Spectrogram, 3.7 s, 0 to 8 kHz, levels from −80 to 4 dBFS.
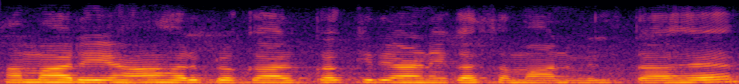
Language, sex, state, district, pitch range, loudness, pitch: Hindi, female, Haryana, Rohtak, 200-215 Hz, -15 LUFS, 205 Hz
